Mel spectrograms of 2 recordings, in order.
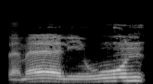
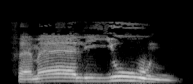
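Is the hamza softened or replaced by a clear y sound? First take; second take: softened; y sound. First: The hamza is softened, halfway to a vowel. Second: The hamza is replaced by a clear y sound. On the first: "تسهيل بين بين" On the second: "بإبدال الهمزة ياء خالصة"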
